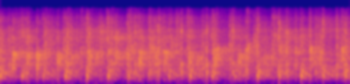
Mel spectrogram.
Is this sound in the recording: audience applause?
yes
